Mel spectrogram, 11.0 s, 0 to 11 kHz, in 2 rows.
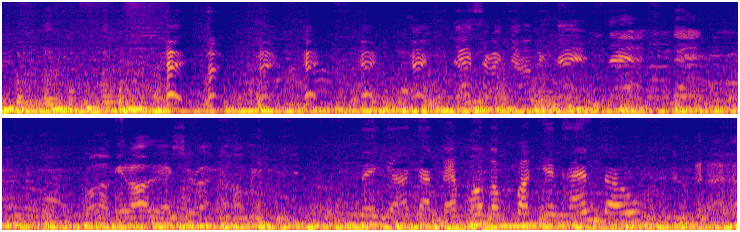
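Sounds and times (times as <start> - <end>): bass-heavy music from sound system: 0.0 - 11.0
crowd chatter: 0.0 - 11.0.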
